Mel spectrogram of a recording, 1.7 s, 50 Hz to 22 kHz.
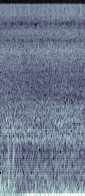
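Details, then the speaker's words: Salvage-auction vehicle with a 550 V8 that started right up despite deployed airbags and a lit traction control light: a deep, even idle rumble with no knocks or misses, sounding healthy. The battery had popped out of place. "sounds healthy yeah buddy 550 V8 that's what we want looking good sounding good"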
